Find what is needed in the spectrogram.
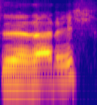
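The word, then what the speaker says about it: Rareș: Today, for the first time, we have Rares. Am I Hey, pronouncing your name right, man? yeah, normally it's Rarish, but yeah, Romanian It's name.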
